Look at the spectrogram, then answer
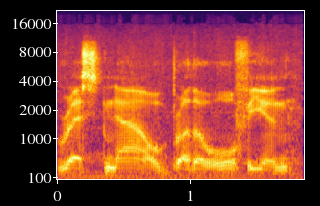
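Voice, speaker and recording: A man's voice: rumbling low, level tone, slow pace, slight background noise. A man voicing a cold cyborg tech-priest warrior in an audiobook, hollow, clinical and detached. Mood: flat command.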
